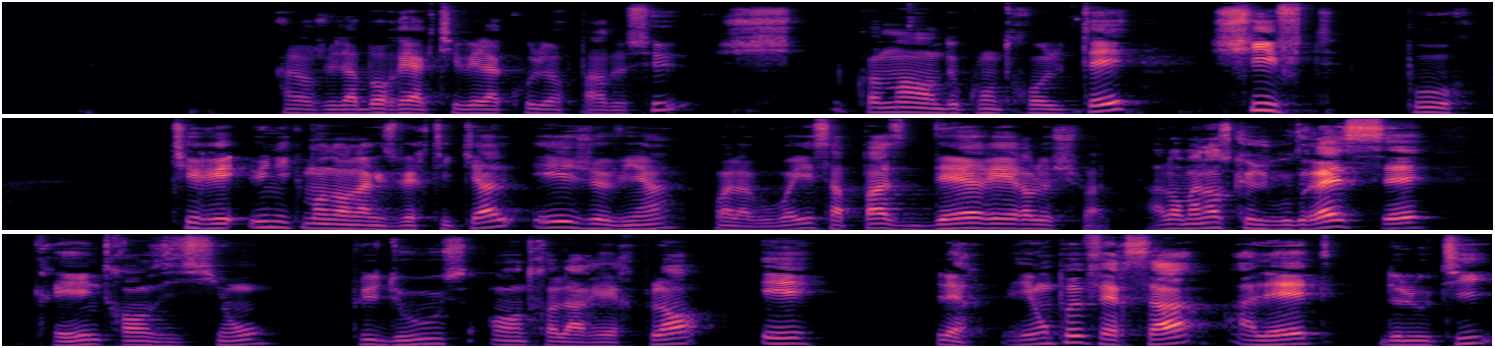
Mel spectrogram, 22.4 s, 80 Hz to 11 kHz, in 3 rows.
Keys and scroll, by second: 5.1 super+t, 14.5 z, 20.9 super+-, 21.3 super+-.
